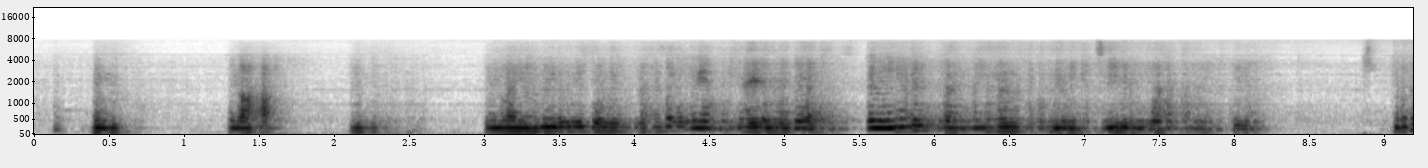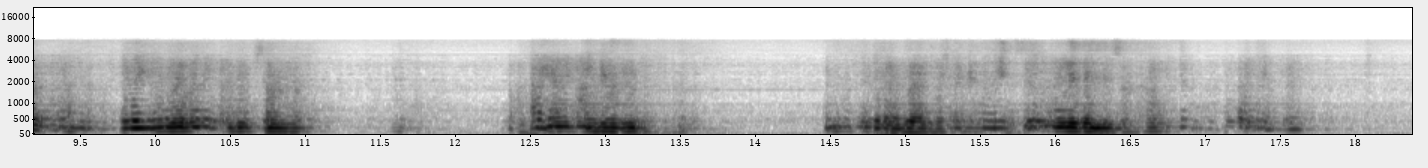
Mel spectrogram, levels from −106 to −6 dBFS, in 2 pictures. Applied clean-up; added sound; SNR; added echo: neural mask model DeepFilterNet 3.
